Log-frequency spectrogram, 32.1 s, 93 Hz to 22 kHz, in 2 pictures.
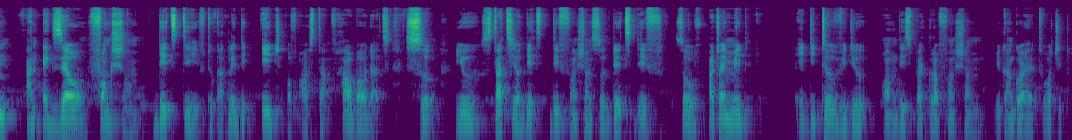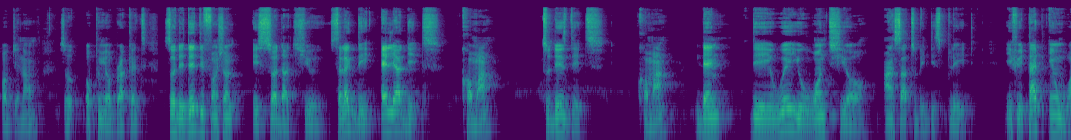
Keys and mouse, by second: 0.0-0.7 typing, 4.5 click, 12.4 typing, 16.8 shift+9, 23.0 click, 24.0 ,, 24.9 click, 26.3 ,, 28.8 shift+'.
